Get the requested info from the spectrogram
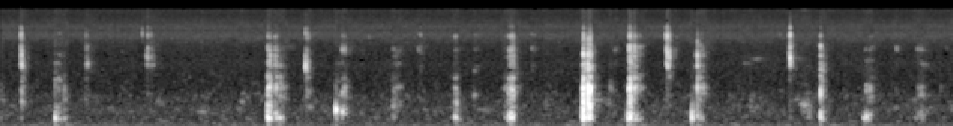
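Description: A person chewing a mouthful of food close to the microphone: irregular short chewing and biting sounds, loudest in a cluster about six seconds in.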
